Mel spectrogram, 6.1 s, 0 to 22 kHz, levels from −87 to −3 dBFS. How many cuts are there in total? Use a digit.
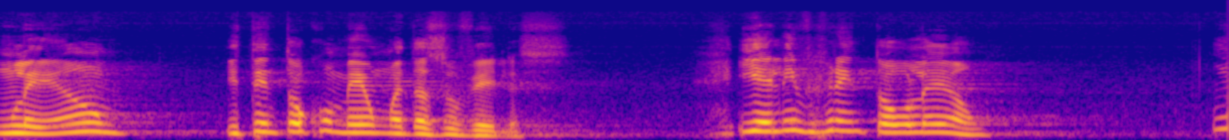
0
